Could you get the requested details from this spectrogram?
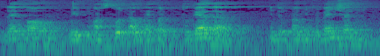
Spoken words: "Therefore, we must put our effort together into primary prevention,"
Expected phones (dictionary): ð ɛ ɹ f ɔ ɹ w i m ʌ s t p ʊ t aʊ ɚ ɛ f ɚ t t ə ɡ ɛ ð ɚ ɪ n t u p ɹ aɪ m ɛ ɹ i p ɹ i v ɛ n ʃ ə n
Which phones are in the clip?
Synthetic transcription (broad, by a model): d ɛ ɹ f ɔ w i m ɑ s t p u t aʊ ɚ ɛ p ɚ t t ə ɡ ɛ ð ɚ ɪ n t u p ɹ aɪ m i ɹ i p ɹ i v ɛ n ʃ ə n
